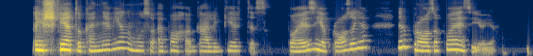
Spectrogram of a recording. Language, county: Lithuanian, Vilnius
